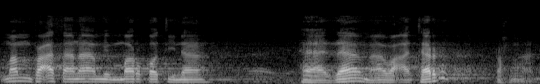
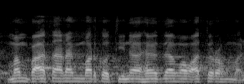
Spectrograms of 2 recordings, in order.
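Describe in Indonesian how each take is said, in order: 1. Ada jeda pendek sebelum hadza. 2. Dibaca terus tanpa jeda. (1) "Tapi barokah disaktah menjadi tahu" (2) "andai kan tidak disaktah, misalnya sampean waca gebut ae"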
